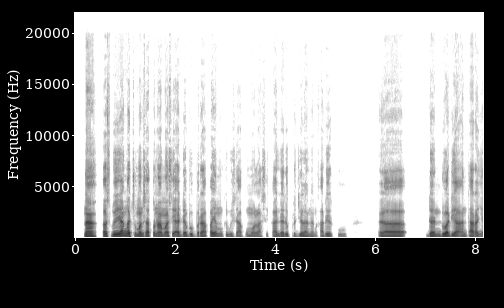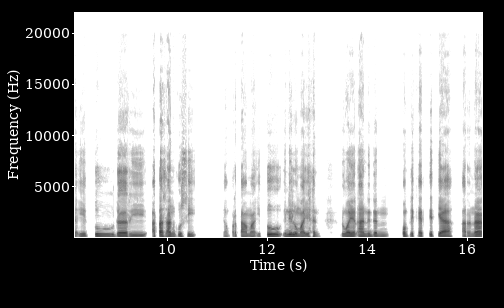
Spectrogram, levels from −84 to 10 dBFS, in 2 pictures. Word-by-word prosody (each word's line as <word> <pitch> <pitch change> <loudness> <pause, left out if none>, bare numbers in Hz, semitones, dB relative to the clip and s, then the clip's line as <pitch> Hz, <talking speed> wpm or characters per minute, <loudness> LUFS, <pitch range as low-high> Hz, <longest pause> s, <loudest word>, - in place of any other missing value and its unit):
Nah, 150 +1 +8 0.2
eee, 145 - +5
sebenarnya 155 +6 +7
enggak 160 -3 +6
cuman 140 -2 +3
1 130 -2 0
nama 120 +1 +3
sih, 135 - -2
ada 120 -1 +2
beberapa 115 +5 -1
yang 150 - 0
mungkin 140 +3 -9
bisa 115 -3 -6
akumulasikan 115 0 -8
dari 115 -1 -3
perjalanan 110 -1 -4
karierku, 110 -2 -8 0.6
eee, 115 0 +2 0.4
dan 125 -3 +1
2 130 0 +7
di 125 - +1
antaranya 120 0 -1
itu, 170 +7 -3
dari 120 -1 0
atasanku 135 +1 -1
sih. 110 -3 -7 0.5
Yang 115 -2 -19
pertama 115 0 -7
itu, 160 +6 0
ini 160 +3 +2
lumayan 125 -1 -3 0.4
lumayan 125 0 +1
aneh 125 0 -1
dan 120 0 -5 0.3
complicated 125 +1 -4
ya, 120 +2 +3 0.2
karena, 120 +7 +1
120 Hz, 135 wpm, -21 LUFS, 115-135 Hz, 0.6 s, Nah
